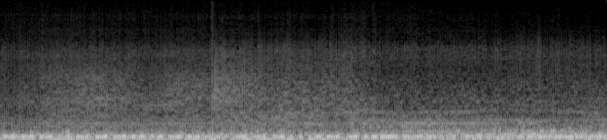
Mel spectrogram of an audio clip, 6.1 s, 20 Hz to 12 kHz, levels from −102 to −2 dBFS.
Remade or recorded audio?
remade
